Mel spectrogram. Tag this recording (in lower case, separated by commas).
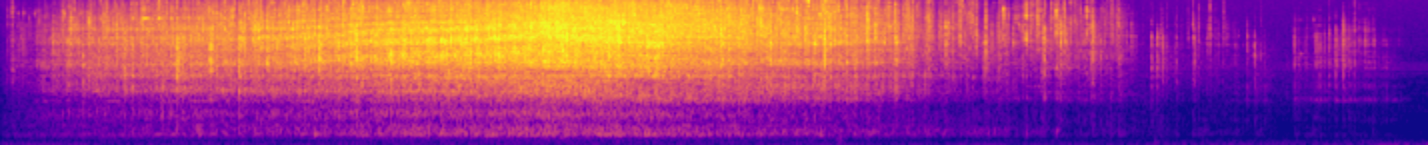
music, percussion, musical instrument, rattle (instrument)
